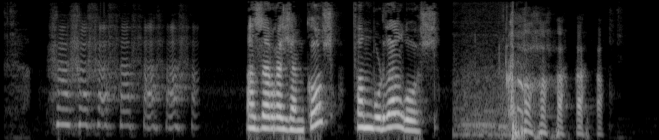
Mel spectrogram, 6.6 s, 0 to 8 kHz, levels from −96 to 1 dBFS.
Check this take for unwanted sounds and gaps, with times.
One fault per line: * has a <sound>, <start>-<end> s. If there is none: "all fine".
* has a laugh, 0.5-2.0 s
* has a laugh, 4.5-6.1 s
